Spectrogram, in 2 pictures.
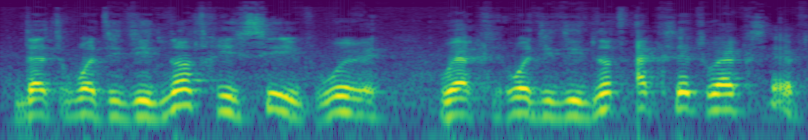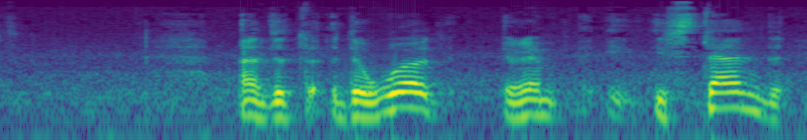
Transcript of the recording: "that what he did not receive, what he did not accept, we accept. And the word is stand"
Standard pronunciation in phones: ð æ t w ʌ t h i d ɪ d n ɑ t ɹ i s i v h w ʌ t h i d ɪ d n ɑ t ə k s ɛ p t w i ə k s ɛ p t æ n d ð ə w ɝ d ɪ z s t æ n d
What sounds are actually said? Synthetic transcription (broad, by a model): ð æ t w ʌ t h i d ɪ d n ɑ t ɹ i s i v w w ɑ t h i d ɪ d n ɑ t ə k s ɛ p t w i ə k s ɛ p t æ n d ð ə w ɝ d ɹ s t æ n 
